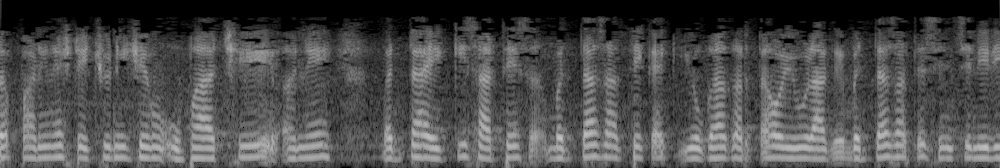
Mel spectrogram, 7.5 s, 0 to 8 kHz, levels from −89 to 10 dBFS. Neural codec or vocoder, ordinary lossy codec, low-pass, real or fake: vocoder, 22.05 kHz, 80 mel bands, WaveNeXt; MP3, 24 kbps; 7.2 kHz; fake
